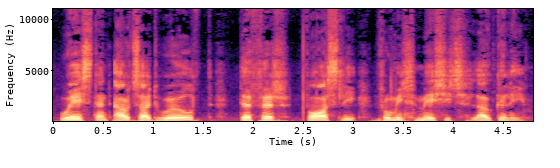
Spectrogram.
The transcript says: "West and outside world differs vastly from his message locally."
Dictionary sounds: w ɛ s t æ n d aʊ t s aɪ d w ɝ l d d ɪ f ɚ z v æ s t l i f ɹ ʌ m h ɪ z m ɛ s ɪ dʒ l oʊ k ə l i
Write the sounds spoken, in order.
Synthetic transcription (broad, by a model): w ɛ s t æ n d aʊ t s aɪ d w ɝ l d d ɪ f ɚ v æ s t l i f ɹ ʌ m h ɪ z m ɛ s ɪ dʒ l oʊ k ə l i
